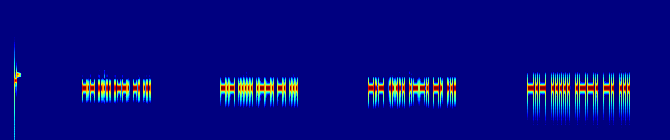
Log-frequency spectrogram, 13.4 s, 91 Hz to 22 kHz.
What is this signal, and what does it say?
Morse code, heard as a keyed tone, about 36 wpm, 700 Hz. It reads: K5PNS K5PNS K5PNS K5PNS
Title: Speed Racing - USA 1x3 Call Signs 30wpm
